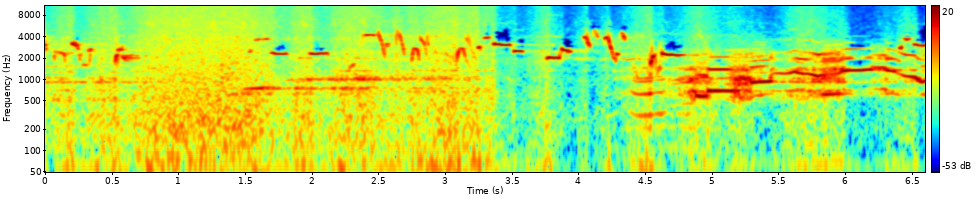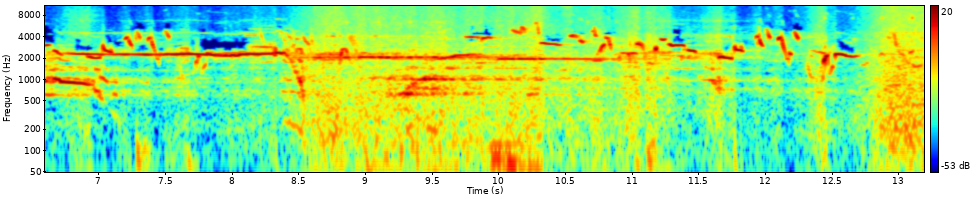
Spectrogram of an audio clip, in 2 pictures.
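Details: A bugling elk gives a long whistled call that climbs, then holds a high, steady tone for several seconds before fading, while small birds chirp and twitter throughout.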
